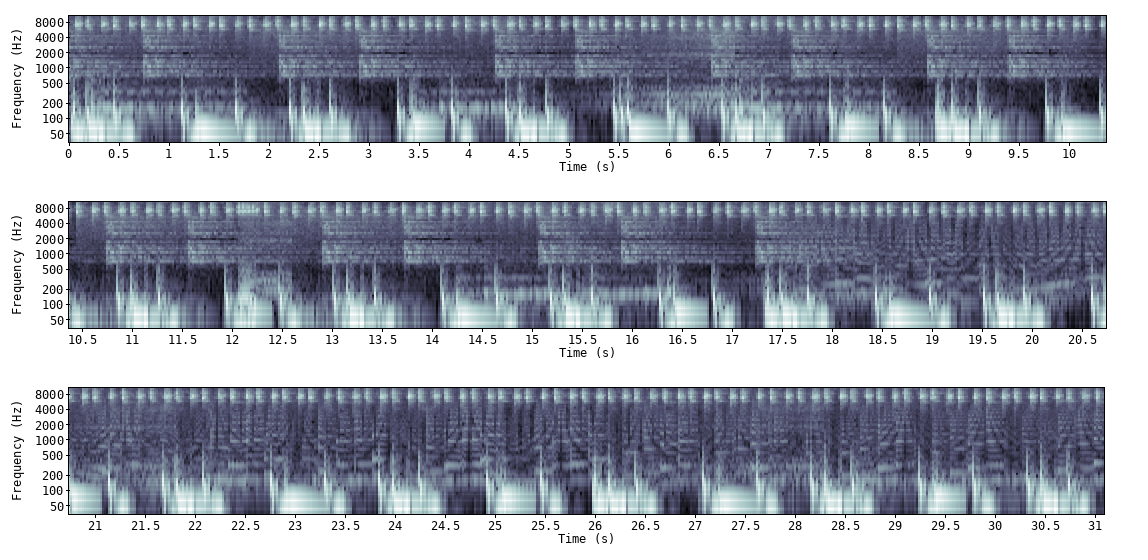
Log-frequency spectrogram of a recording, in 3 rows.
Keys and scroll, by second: 5.4 5, 13.2 4, 14.4 Delete, 15.7 ctrl+d, 15.9 Escape, 22.8 ctrl+z, 26.7 3, 27.3 Delete, 30.2 ].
